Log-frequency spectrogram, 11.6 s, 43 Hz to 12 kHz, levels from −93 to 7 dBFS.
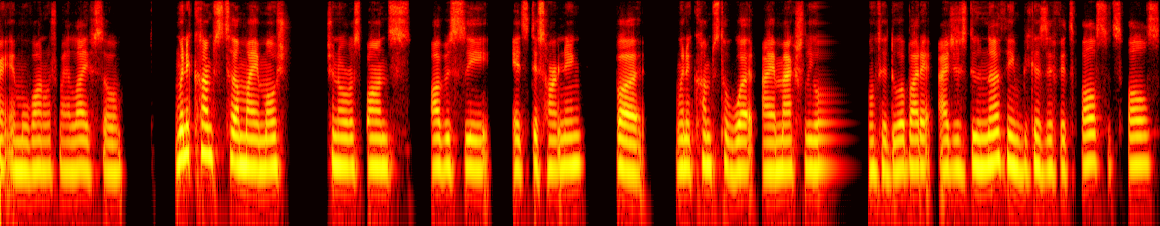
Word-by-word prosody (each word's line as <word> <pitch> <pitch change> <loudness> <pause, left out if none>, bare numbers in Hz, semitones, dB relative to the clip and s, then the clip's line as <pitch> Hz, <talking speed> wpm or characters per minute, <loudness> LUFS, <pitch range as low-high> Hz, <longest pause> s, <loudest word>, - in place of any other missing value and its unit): it 185 +3 -2
and 175 - -1
move 175 0 -1
on 180 0 0
with 180 0 -8
my 175 -1 -5
life, 175 -1 -1
so, 165 +1 -4 0.5
when 230 +4 +7
it 255 - +4
comes 255 -2 +3
to 210 -4 +4
my 195 -1 +6
emotional 190 +1 -1
response, 190 0 -1 0.2
obviously, 185 0 0 0.2
it's 180 -2 -2
disheartening, 190 +1 0 0.3
but 175 -4 +5 0.3
when 185 0 +1
it 180 - -5
comes 195 -1 -1
to 195 - -2
what 175 +1 +2
I'm 175 +1 +2
actually 180 0 0
going 185 0 -6
to 175 - -3
do 175 - -2
about 185 0 +2
it, 190 - -2
I 180 - +1
just 180 -1 -4
do 195 -1 +3
nothing, 200 -1 +3
because 180 0 -1
if 180 - -3
it's 175 -1 -6
false, 205 +3 0
it's 190 - -10
false, 200 +1 -1
185 Hz, 210 wpm, -24 LUFS, 180-195 Hz, 0.5 s, when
